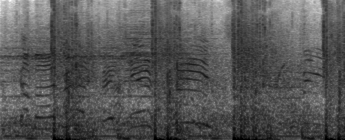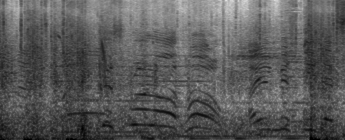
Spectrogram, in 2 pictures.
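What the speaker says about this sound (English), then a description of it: "We're shooting guns." Gunfire in the video game Red Dead Redemption: a rapid string of sharp, loud shots crack out at irregular intervals, some close together like a volley, while people talk over and between the blasts.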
